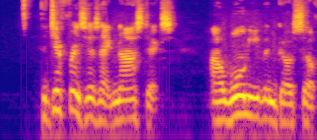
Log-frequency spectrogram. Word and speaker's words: agnostic: agnostic first of all when you put the a in front of it the G finally gets pronounced it's not silent as in gnosis or narcissism but when I say agnostic I'm saying without knowledge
